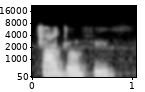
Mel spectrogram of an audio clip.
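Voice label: "charge office", Nigerian Pidgin, female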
